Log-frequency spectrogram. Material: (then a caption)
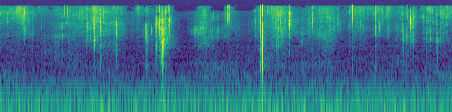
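Metal. A rectangular clutch bag covered in rows of small, hollow rose-gold metallic pyramid studs is held up close and scratched and tapped across the studs with long nails. The result is a quiet, dense, crackly scratching with a few sharper, bright clicks standing out, over a steady low hum.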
